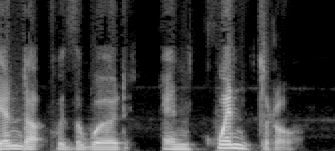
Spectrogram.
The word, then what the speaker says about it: encuentro: an irregular verb and the stress of the pronunciation on that first o splits the o into a u and an e and we end up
